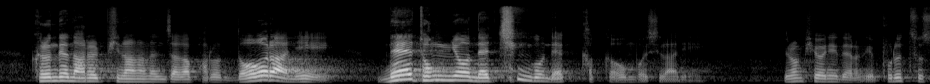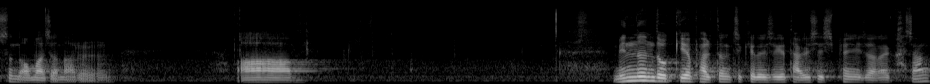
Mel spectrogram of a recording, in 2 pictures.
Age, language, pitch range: 40-59, Korean, 115-155 Hz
